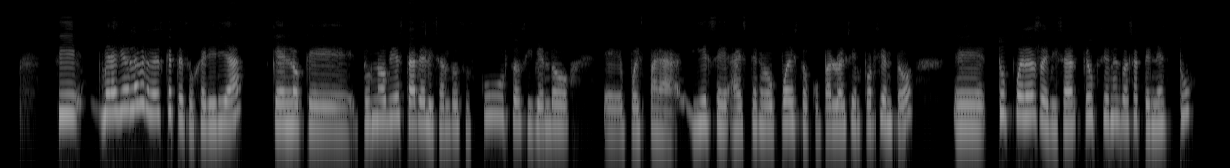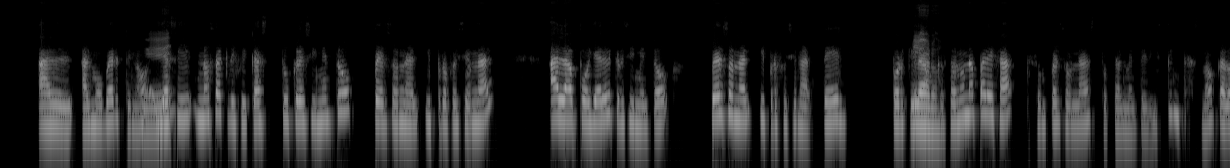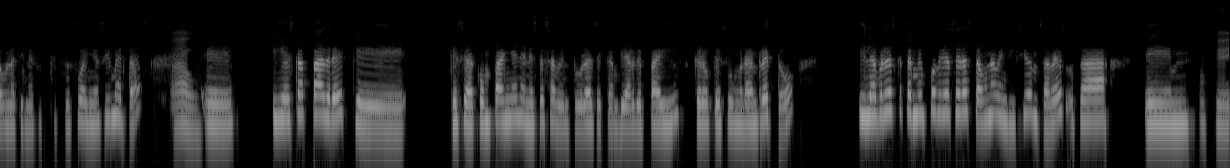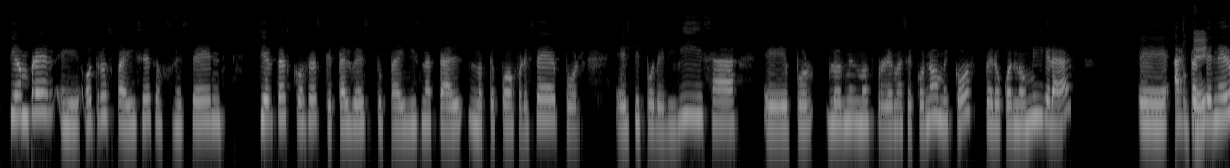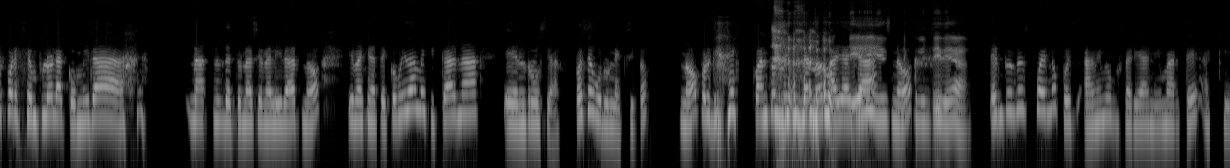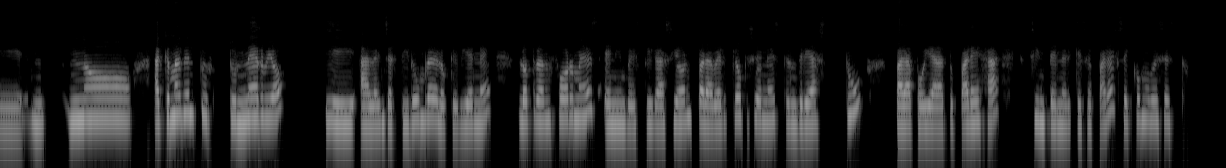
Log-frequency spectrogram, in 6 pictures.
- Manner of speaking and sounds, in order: chuckle; laughing while speaking: "porque"; laugh; laughing while speaking: "Okey"
- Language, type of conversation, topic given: Spanish, advice, ¿Cómo puedo apoyar a mi pareja durante cambios importantes en su vida?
